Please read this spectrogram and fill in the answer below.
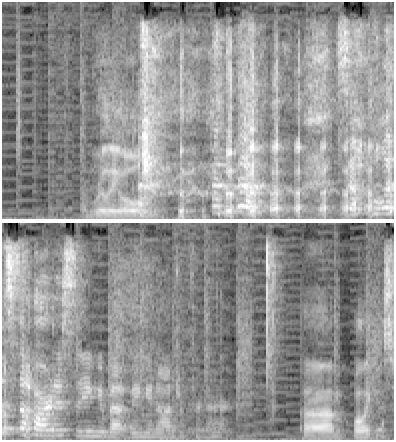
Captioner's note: laughter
